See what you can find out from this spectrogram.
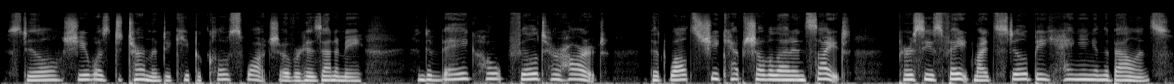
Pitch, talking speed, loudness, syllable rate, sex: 210 Hz, 180 wpm, -17 LUFS, 4.9 syllables/s, female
